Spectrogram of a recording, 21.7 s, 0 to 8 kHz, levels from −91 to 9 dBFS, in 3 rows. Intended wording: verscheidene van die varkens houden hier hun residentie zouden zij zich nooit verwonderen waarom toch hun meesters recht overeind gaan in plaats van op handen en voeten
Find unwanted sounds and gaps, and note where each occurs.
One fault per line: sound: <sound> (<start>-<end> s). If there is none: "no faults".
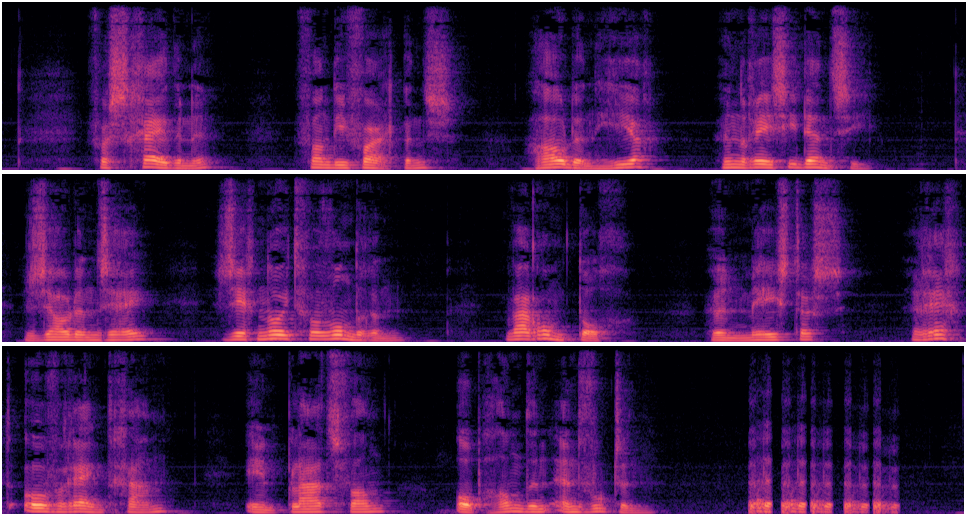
sound: laugh (20.1-21.2 s)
